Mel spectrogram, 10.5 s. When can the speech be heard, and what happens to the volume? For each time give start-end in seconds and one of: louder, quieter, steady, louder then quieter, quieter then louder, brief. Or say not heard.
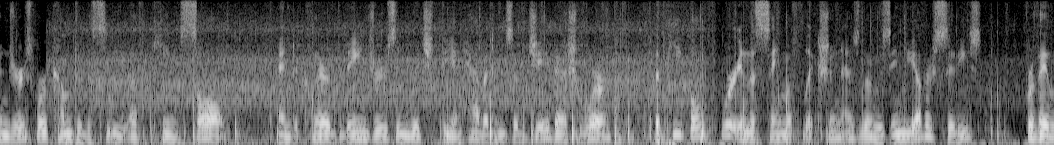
0.0-10.5 steady.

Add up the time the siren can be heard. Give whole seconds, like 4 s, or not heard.
not heard.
